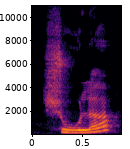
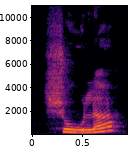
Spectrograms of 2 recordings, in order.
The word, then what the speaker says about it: Schule: The next letter combination is SCH, which is simply pronounced like the letter combination SH. Let's have a look at a few examples. In English, you would simply pronounce it like in the word sheep, sheep. And in German, we have the word Schule, Schule, which means school.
